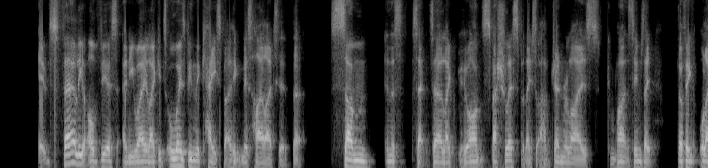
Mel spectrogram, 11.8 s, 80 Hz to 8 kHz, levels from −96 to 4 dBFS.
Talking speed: 185 wpm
